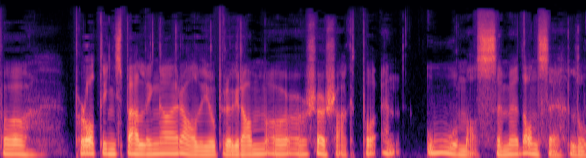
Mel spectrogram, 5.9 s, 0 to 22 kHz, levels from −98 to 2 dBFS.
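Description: No technical faults are audible anywhere here.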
